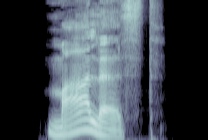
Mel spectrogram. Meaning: second-person singular subjunctive I of malen
- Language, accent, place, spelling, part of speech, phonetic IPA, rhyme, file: German, Germany, Berlin, malest, verb, [ˈmaːləst], -aːləst, De-malest.ogg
